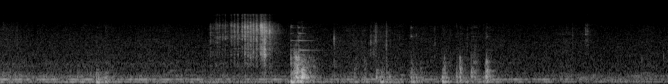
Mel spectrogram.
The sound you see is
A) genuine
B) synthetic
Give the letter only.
A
